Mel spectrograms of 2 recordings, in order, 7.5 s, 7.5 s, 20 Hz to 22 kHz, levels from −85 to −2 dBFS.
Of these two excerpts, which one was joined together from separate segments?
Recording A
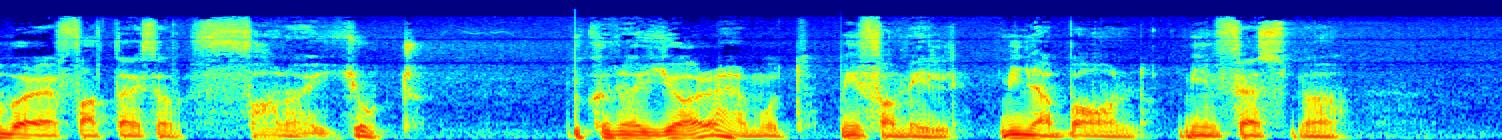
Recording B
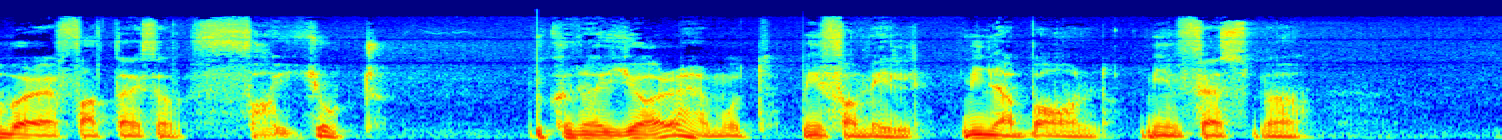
B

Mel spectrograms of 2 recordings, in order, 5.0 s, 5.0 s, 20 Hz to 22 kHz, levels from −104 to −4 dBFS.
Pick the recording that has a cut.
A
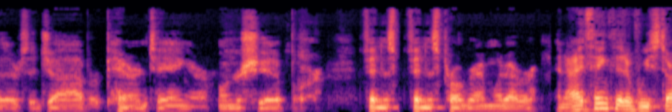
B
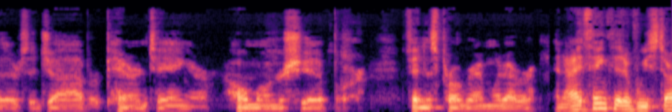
A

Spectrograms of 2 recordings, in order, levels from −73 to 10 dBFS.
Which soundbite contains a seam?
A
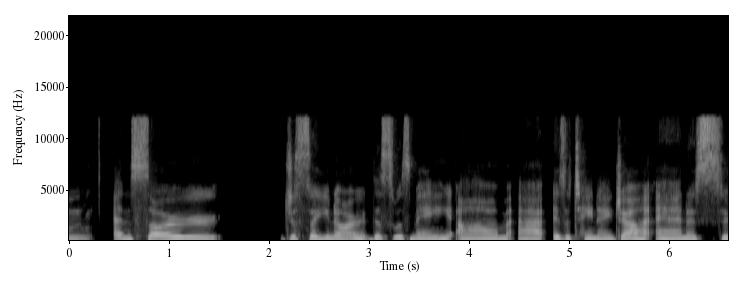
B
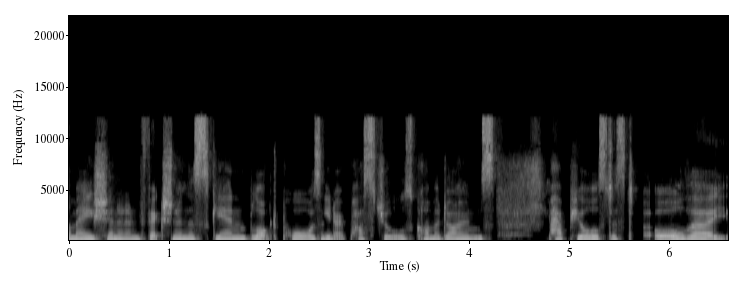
B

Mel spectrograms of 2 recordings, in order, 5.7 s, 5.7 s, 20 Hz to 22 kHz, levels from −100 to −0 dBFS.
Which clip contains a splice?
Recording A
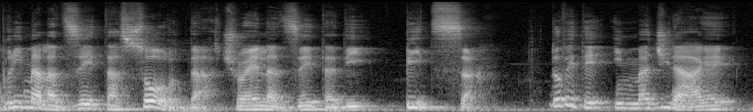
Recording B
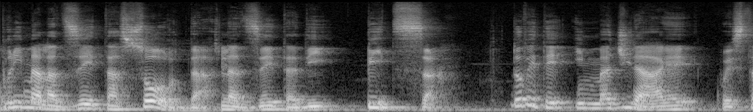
B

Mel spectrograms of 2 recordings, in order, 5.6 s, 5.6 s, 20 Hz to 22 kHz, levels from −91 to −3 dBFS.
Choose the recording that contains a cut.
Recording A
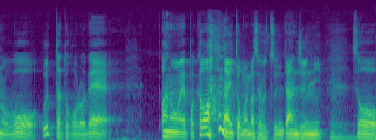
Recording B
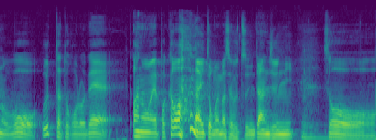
B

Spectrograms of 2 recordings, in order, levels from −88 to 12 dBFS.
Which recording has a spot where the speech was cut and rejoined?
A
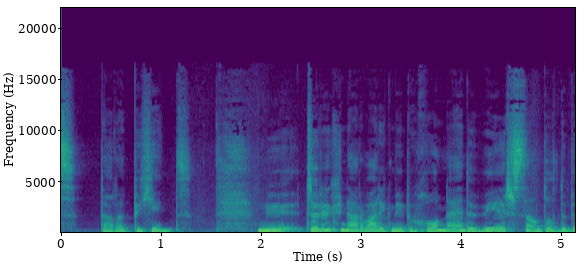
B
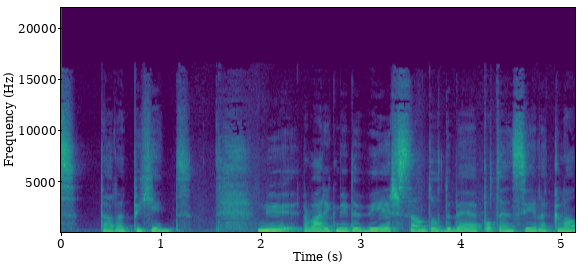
B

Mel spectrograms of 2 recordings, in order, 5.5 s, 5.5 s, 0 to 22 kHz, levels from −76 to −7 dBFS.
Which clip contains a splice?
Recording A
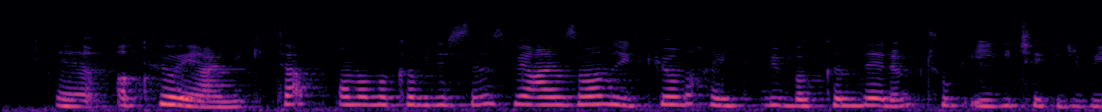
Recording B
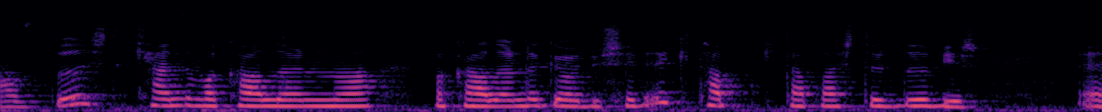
A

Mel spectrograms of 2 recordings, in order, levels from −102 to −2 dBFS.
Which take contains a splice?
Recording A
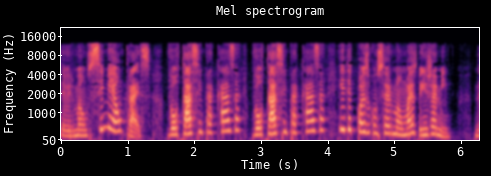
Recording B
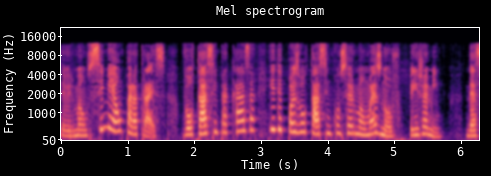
A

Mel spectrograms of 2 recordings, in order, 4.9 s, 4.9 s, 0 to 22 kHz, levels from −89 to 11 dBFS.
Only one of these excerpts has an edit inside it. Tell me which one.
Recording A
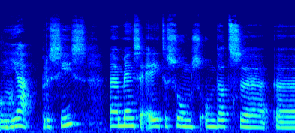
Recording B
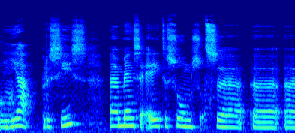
B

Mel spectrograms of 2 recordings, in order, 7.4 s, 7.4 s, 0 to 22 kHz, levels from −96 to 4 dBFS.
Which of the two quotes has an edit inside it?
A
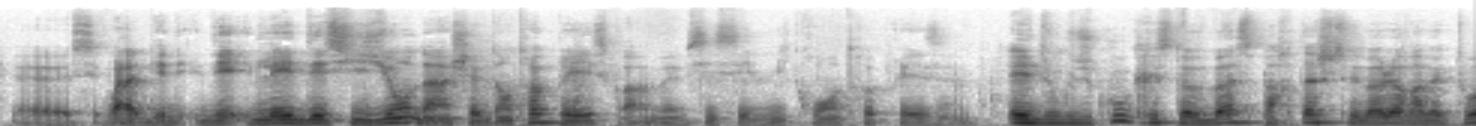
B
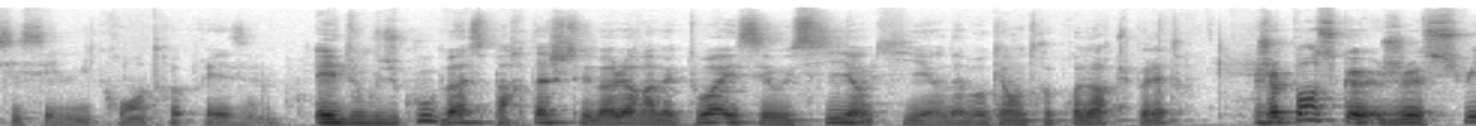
B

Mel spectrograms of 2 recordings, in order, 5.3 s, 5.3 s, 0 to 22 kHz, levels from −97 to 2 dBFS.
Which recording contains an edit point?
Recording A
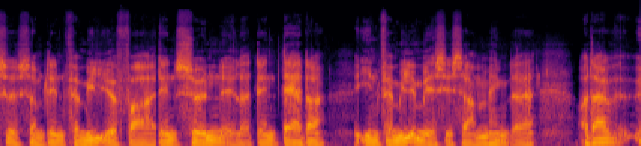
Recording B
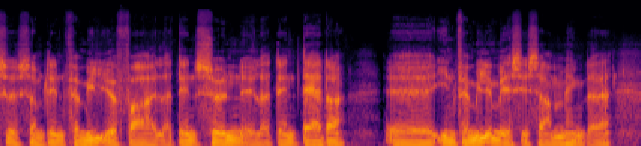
A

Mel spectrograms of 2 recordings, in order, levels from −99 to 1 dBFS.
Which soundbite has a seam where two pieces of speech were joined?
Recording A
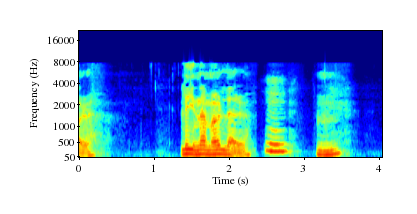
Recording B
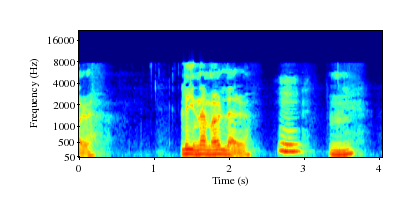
A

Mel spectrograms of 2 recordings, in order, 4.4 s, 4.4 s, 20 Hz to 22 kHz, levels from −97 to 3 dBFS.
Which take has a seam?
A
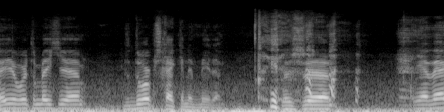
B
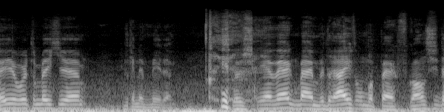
B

